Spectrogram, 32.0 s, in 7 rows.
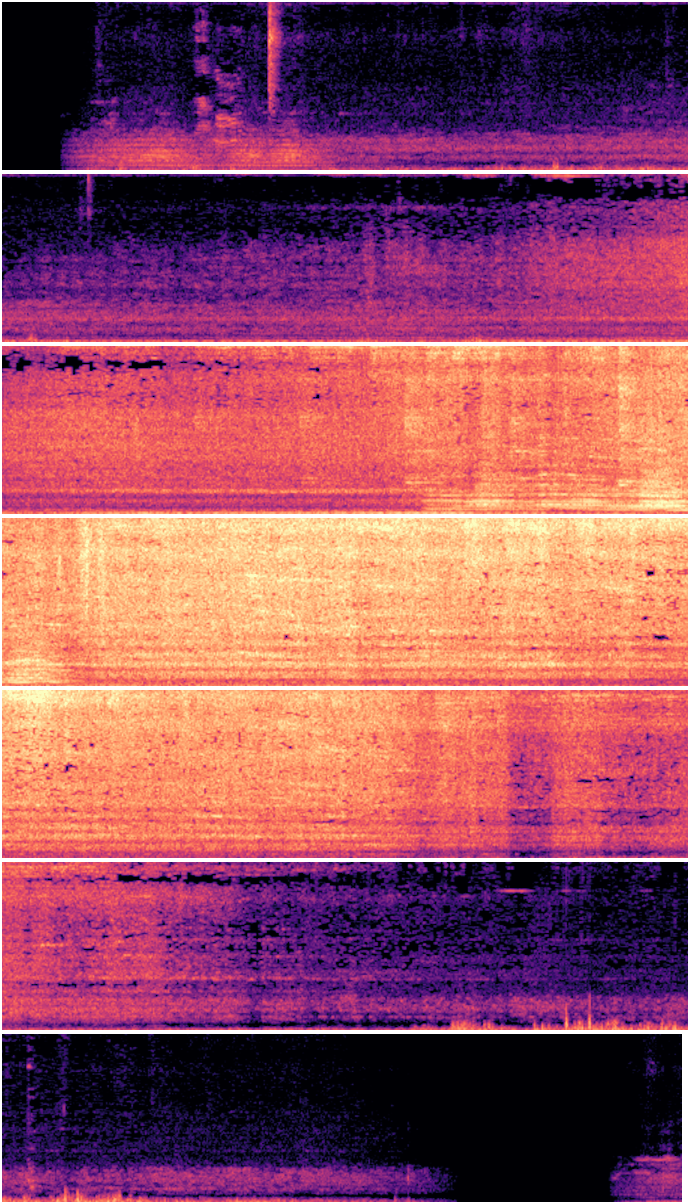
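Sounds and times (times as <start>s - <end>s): locomotive horn chord: 0.4s - 2.4s, 11.7s - 14.6s
diesel locomotive engine drone: 0.4s - 30.2s, 31.5s - 31.9s
train cars rushing past: 0.5s - 29.6s.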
